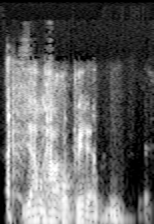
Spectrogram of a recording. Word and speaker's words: Jann-Harro Petersen: Please correct my pronunciation if I've got that wrong. – No, that's in English, I think it's correct. Jann-Harro Petersen.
